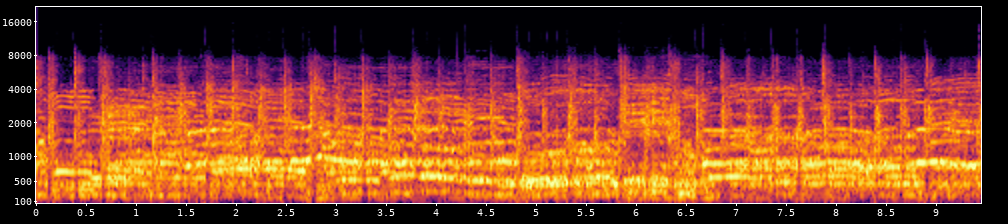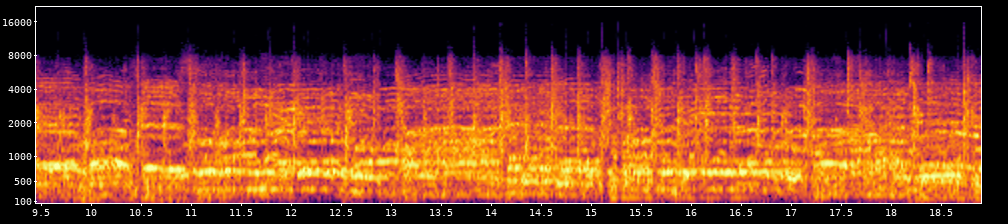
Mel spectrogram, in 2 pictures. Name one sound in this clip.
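A crowd of men and women sings loudly together close by.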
